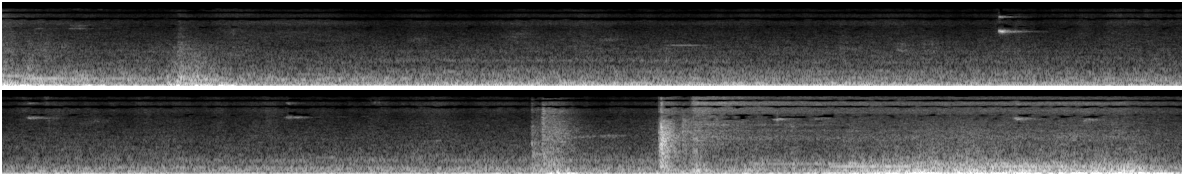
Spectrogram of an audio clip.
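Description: Izuhakone Railway Daiyuzan Line electric train with a steady low rumble, swelling about ten seconds in, with a faint hum near the start and again late. Two sharp knocks about half a second apart come around nine seconds in.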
